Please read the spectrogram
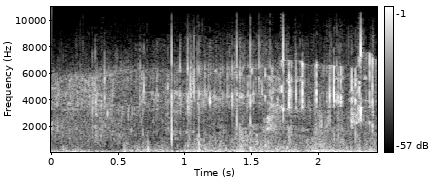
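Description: Storm wind rumbling on the microphone of a camera held at the sea surface, with choppy waves slapping and splashing against it, the splashes coming more often from about a second in.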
